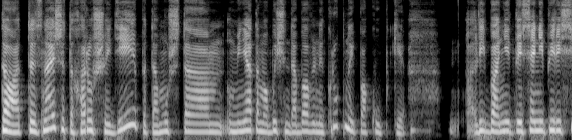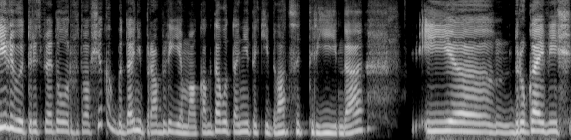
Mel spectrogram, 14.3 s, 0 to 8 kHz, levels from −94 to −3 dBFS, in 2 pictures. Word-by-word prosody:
Да, 180 -6 +7
ты 180 +4 +2
знаешь, 230 +8 +5
это 210 -5 -1
хорошая 185 0 +1
идея, 265 - +3
потому 175 - -3
что 180 -2 -1 0.2
у - - -8
меня 195 +4 +3
там 200 -3 -2
обычно 185 +1 -2
добавлены 175 0 -2
крупные 275 - -3
покупки, 170 -4 -9 0.9
либо 195 +1 +3
они, 195 +2 +3
то 195 - -4
есть, 190 +2 +3
они 205 0 +7
пересиливают 215 +3 +4
35 190 0 -6
долларов, 190 -4 -7
это 180 +2 -14
вообще, 180 - -8
как 255 - -11
бы, 175 - -7
да, 185 +5 -1
не 210 -3 -2
проблема, 170 -3 -6
а - - -11
когда 165 +5 -6
вот 190 -3 -7
они 180 +1 -5
такие- 165 -1 -9
23, 165 -1 -4
да, 160 +8 -2 0.6
И, 195 0 +2
а, 180 -3 +1
другая 180 +4 +2
вещь, 185 0 -1
185 Hz, 170 wpm, -23 LUFS, 170-200 Hz, 0.9 s, Да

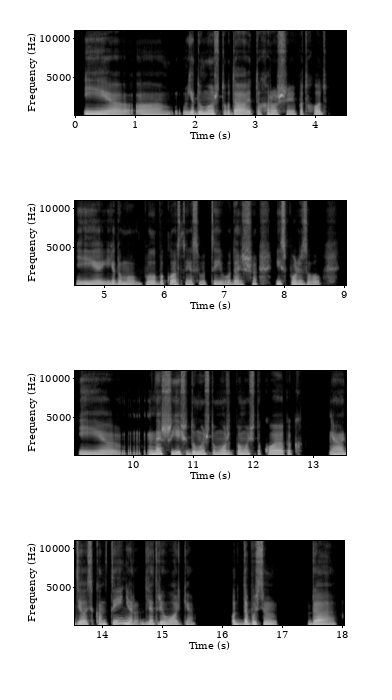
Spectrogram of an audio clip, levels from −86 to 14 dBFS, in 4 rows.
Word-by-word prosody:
И, 200 0 +4
а, 185 0 -1
м, 210 +6 -7 0.3
я 220 +2 +4
думаю, 225 0 +5
что 210 -1 -3
да, 200 -2 +3
это 185 +1 -3
хороший 200 -3 -1
подход. 225 +6 -3 0.3
И 250 - -3
я 190 0 0
думаю, 200 0 -2
было 205 -1 +1
бы 200 -1 -4
классно, 210 +1 -2
если 190 -2 -5
бы 195 - -5
ты 200 - -7
его 195 0 -2
дальше 195 0 -3 0.3
использовал. 190 -3 -2 0.5
И, 200 +1 +2
м, 190 +4 -1 0.4
знаешь, 240 +3 +4
я 215 -1 +4
ещё 220 0 +1
думаю, 230 0 +5
что 220 -2 -3
может 210 +1 +1
помочь 205 0 0
такое, 215 +1 +1
как, 195 -1 -8 0.4
а, 190 0 +2
делать 210 +2 +2
контейнер 245 - +2
для 225 +2 0
тревоги. 210 -4 0 0.6
Вот, 215 -2 0
допустим 230 -1 +2 0.5
да, 215 -2 +2
205 Hz, 135 wpm, -21 LUFS, 195-220 Hz, 0.6 s, думаю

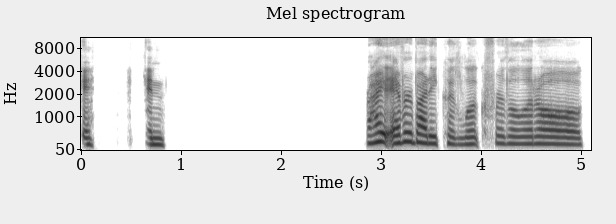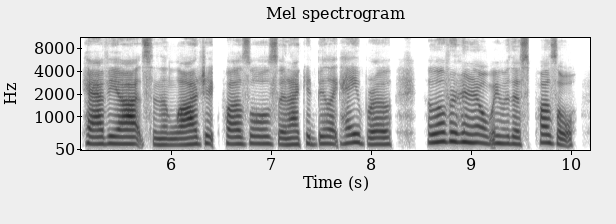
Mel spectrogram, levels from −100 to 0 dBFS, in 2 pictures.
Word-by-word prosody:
can 195 -1 -2 0.5
can. 185 -2 -1 2.0
Right, 255 +3 +5
everybody 235 -2 +3
could 205 -4 -6
look 195 +1 -4
for 220 -1 -8
the 210 0 -4
little 205 -2 0
caveats 205 -2 +4
and 180 -1 -3
the 180 - -3
logic 195 +4 +2
puzzles, 210 0 -2
and 185 0 -1
I 190 - +1
could 195 +2 -8
be 215 - -4
like, 205 -1 -4
"Hey 230 +4 0
bro, 195 -3 -1 0.4
come 245 - +1
over 275 +1 +3
here 260 0 +2
and 245 - +2
help 230 -3 -1
me 225 - -2
with 215 -1 -4
this 195 -2 -3
puzzle. 205 -8 -2
205 Hz, 175 wpm, -24 LUFS, 195-225 Hz, 2.0 s, Right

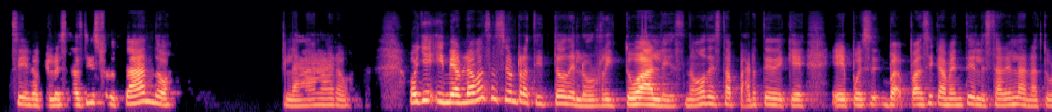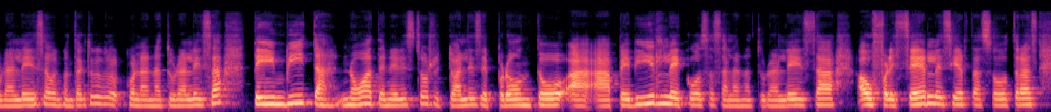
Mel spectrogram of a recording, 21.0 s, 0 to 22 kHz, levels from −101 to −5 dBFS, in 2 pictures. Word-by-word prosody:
Sino 190 -4 0
que 180 -1 -2
lo 180 - +3
estás 190 +1 -2
disfrutando. 230 -2 +2 1.1
Claro. 175 +1 -5 0.5
Oye, 280 +4 +4
y 280 -3 +2
me 265 - +8
hablabas 285 +10 +4
hace 365 -4 -1
un 305 - +1
ratito 230 -5 -1
de 210 - +2
los 170 -1 -1
rituales, 180 -2 +5
¿no? 180 +4 -2
De 220 - -1
esta 200 -1 -4
parte 195 +3 -5
de 180 -1 -1
que, 175 -1 -3 0.2
eh, 180 0 0
pues, 190 +2 -3
ba 190 -1 -2
básicamente, 195 0 -1
el 195 - 0
estar 185 +1 -4
en 195 +2 -1
la 200 - -1
naturaleza 170 +3 -3
o - - 0
en 185 - -5
contacto 185 +2 -5
con 190 -1 -4
la 170 - -3
naturaleza 175 +6 -2 0.3
te 210 - +5
invita, 215 -2 +3
¿no? 190 +4 +1
A 220 -1 0
tener 180 -1 -1
estos 190 +4 -5
rituales 185 0 -3
de 180 - -2
pronto, 185 +1 +1
a 170 -1 +2
a 165 - -7
pedirle 205 +3 +2
cosas 185 -1 -5
a 170 - -5
la 165 - -5
naturaleza, 180 +3 -3 0.2
a 190 - +6
ofrecerle 195 +3 +3
ciertas 195 -2 -3
otras. 195 +1 -1
190 Hz, 165 wpm, -23 LUFS, 180-210 Hz, 1.1 s, me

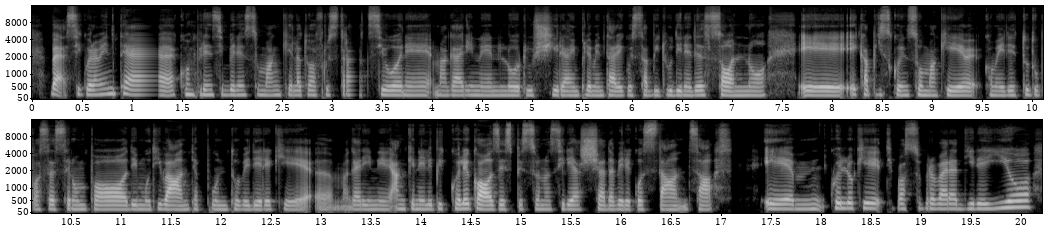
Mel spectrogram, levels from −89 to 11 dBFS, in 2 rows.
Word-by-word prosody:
Beh, - - +5
sicuramente 210 +3 -1 0.3
è 175 -1 +1
comprensibile, 190 -2 -2
insomma, 180 -1 -4
anche 180 +1 -6
la 175 -1 -2
tua 180 +1 -3
frustrazione, 175 -1 -2
magari 170 0 -2
nel 165 -1 -3
non 170 0 +2
riuscire 175 0 -1
a - - 0
implementare 165 0 -1
questa 170 0 -4
abitudine 170 0 -2
del 175 +2 +1
sonno, 165 -1 +1 0.3
e 165 -1 +5
e - - +2
capisco 190 -2 -2
insomma 170 0 -1
che, 165 -2 +1
come 170 -2 -5
hai 165 - -1
detto 170 +2 -3
tu, 175 - -5
possa 170 +1 -2
essere 170 0 -1
un 165 0 -3
po' 165 -1 +4
demotivante, 165 0 +2
appunto, 165 -1 -5
vedere 160 0 -1
che, 80 - -2
uhm, 80 -2 -6
magari 165 0 -3
ne 165 -1 -4
anche 175 +3 0
nelle 170 0 -1
piccole 185 +1 +1
cose 170 -2 +6
spesso 170 +1 -3
non 165 0 -4
si 175 - -5
riesce 170 0 +1
ad 165 - -1
avere 165 0 0
costanza. 160 -1 0 0.5
Ehm, 180 -1 +1
quello 205 -1 +2
che 205 -1 +1
ti - - -16
posso 190 0 -4
provare 190 -1 +2
a - - +1
dire 190 +2 -1
io, 235 +6 +4
170 Hz, 175 wpm, -24 LUFS, 165-185 Hz, 0.5 s, cose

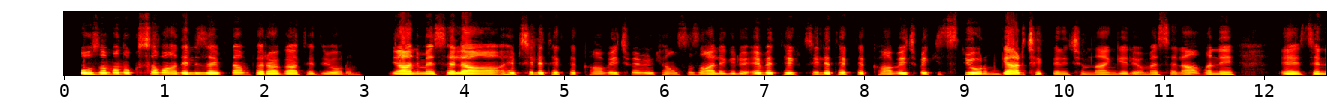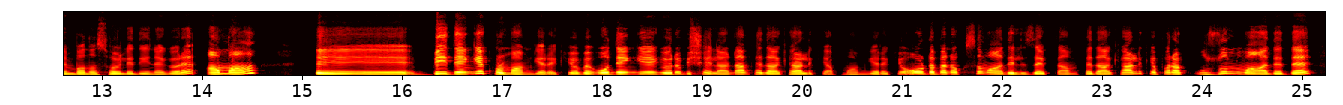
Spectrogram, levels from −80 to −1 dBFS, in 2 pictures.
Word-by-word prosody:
O 235 -1 +7
zaman 250 +1 +1
o 245 - +2
kısa 260 +1 -2
vadeli 225 -2 +2
zevkten 230 +2 +2
feragat 195 -5 0
ediyorum. 175 0 -8 0.3
Yani, 205 -1 +4
mesela 205 -2 +3
hepsiyle 230 +1 +2
tek 250 +1 -5
tek 235 -1 -7
kahve 225 +1 -6
içmem 245 +1 -8
imkânsız 225 +1 -10
hâle 185 -3 -1
geliyor 185 0 -6
Evet 230 +1 +3
hepsiyle 235 0 0
tek 250 +1 -2
tek 225 -4 -5
kahve 210 0 0
içmek 225 +1 -1
istiyorum 200 -3 +1
gerçekten 205 -4 +2
içimden 175 -1 -9
geliyor 175 -1 -8
mesela, 175 +10 -6
hani, 180 -3 -3 0.5
eee, 190 -3 +2
senin 190 0 -4
bana 180 0 -2
söylediğine 180 -1 -4
göre 200 - -2
ama, 270 - +4 0.6
eee, 180 -7 +2 0.2
bir 280 -2 +7
denge 280 +4 +5
kurmam 205 - +1
gerekiyor 220 +6 -5
ve 220 - +2
o 250 +1 +4
dengeye 260 +1 +3
göre 250 +2 +1
bir 275 - -3
şeylerden 235 0 -3
fedakârlık 220 -5 -2
yapmam 180 -3 -14
gerekiyor. 190 +7 -7
Orada 285 -2 +4
ben 275 - +2
o 275 0 0
kısa 275 +2 -7
vadeli 220 -3 0
zevkten 200 -2 -5
fedakârlık 220 +8 -3
yaparak 255 -2 0
uzun 275 +5 -4
vadede 215 - +1
220 Hz, 145 wpm, -24 LUFS, 190-245 Hz, 0.6 s, O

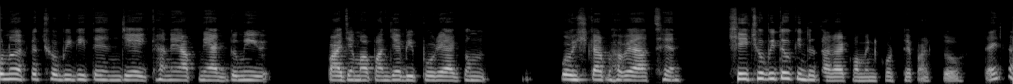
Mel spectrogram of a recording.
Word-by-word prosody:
কোনো 245 0 +7
একটা 235 +2 -2
ছবি 225 -2 +1
দিতেন 215 -1 -1 0.2
যে 205 - +2
এখানে 205 0 -4
আপনি 195 +1 -6
একদমই 200 +3 -1 0.8
পায়জামা-পাঞ্জাবি 195 0 +1
পড়ে 195 0 +1
একদম 190 +3 -5 0.9
পরিষ্কারভাবে 210 -2 +3
আছেন। 190 +1 -4 0.6
সেই 255 -1 +7
ছবিতেও 270 +1 +5
কিন্তু 220 -4 +3
তারা 175 -1 +3
comment 170 -1 -3
করতে 175 0 -6
পারত, 85 - -10 0.4
তাই - - 0
না? - - -3
205 Hz, 130 wpm, -25 LUFS, 190-220 Hz, 0.9 s, কোনো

